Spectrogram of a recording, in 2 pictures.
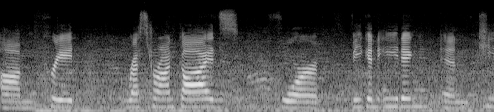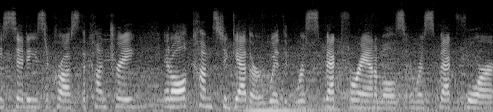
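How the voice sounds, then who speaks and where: A woman at a fairly slow pace, with noticeable background noise and a dry sound with no echo. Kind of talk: interview answer. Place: hall. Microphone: handheld.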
